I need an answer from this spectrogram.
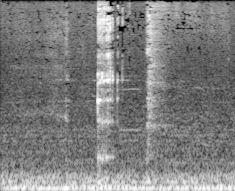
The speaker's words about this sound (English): In some countries, if you burp, that means you like the food. So just think about that. Mom, I love the food.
